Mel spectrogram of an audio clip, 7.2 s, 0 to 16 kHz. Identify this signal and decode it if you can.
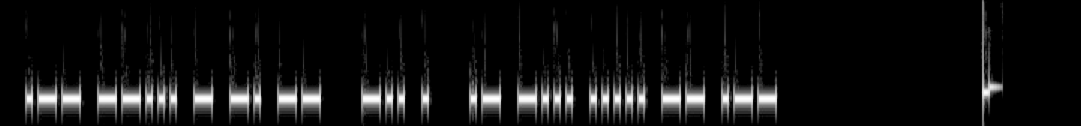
Morse code, heard as a keyed tone, about 30 wpm, 700 Hz. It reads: W7TNM DE AB5MW
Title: USA Callsign DE Callsign - 5 Characters - 30wpm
